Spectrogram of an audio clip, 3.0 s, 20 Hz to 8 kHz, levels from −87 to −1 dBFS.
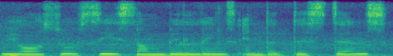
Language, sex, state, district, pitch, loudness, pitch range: English, female, Assam, Kamrup Metropolitan, 170 Hz, -14 LUFS, 165-180 Hz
